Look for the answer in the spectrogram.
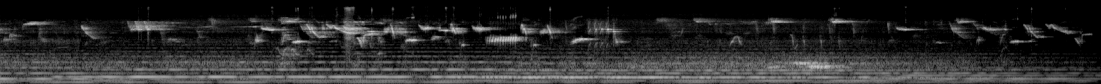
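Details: Yorkshire canary singing, a training sound for other canaries: long stream of fast chirps, twitters and short whistled sweeps repeated at a brisk pace, loudest in the middle, over a faint low hum.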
